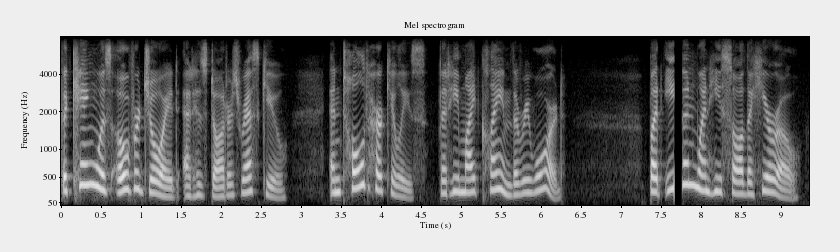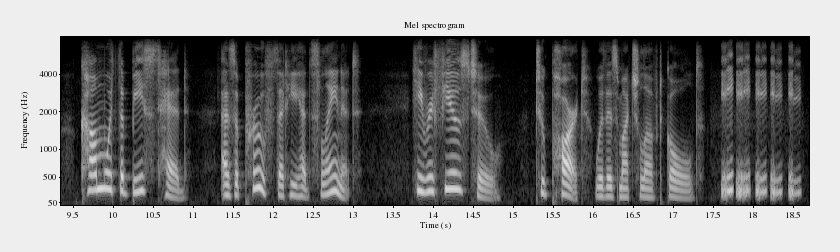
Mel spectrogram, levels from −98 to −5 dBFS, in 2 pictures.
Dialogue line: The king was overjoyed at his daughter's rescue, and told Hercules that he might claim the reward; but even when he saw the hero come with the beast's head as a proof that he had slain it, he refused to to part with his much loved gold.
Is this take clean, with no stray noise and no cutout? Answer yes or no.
no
